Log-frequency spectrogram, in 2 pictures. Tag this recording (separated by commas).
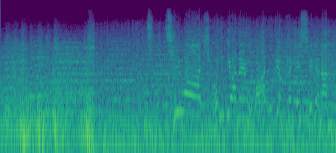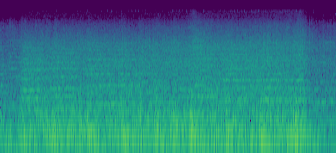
people marching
